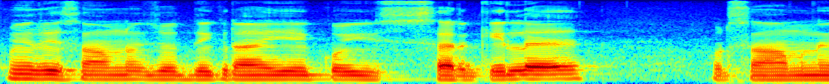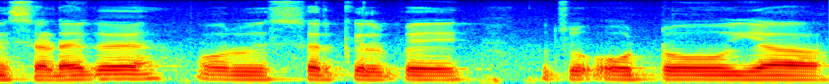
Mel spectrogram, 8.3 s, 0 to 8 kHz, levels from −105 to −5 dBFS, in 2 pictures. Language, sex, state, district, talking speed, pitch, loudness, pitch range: Hindi, male, Rajasthan, Jaipur, 160 wpm, 110 Hz, -16 LUFS, 105-110 Hz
